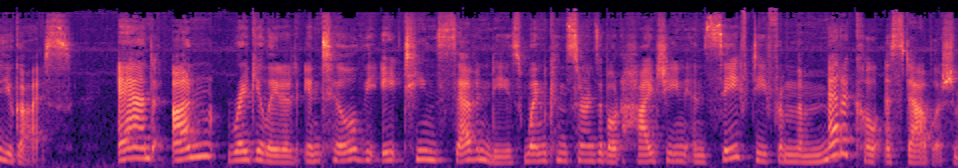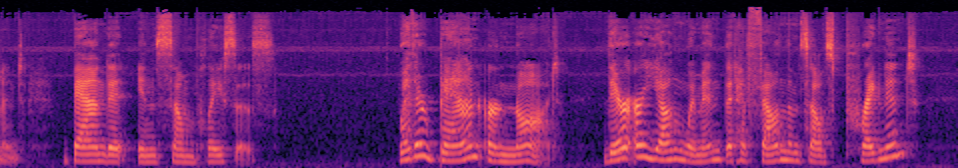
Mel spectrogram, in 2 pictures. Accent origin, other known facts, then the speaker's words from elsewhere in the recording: Canada; I'm not American. I'm Canadian.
